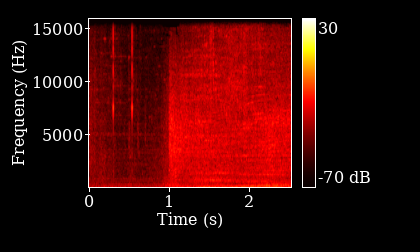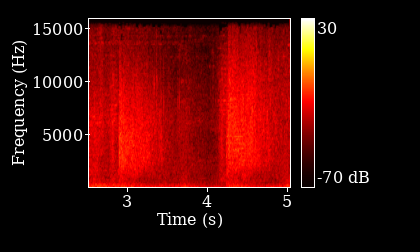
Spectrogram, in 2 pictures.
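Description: A magical whoosh swells up as a summoning spell takes effect.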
